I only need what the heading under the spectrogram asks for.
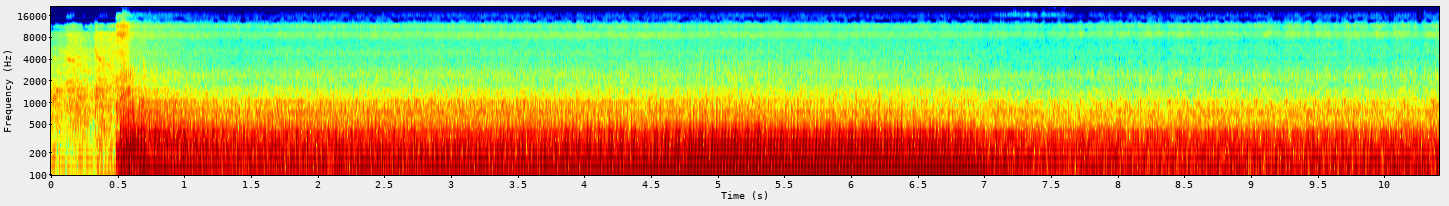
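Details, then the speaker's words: C5 Corvette V8 with newly installed BTR cam, just past break-in and fresh oil change, not yet tuned: sharp start, brief rev, then deep choppy loping idle, even and steady; running normally. "The car's running good. Sounds amazing."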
